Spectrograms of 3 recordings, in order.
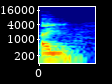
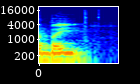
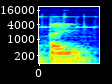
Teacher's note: یا لین کو نرم آواز کے ساتھ جلدی جلدی پڑھیں گے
